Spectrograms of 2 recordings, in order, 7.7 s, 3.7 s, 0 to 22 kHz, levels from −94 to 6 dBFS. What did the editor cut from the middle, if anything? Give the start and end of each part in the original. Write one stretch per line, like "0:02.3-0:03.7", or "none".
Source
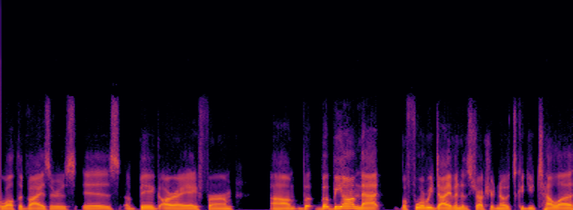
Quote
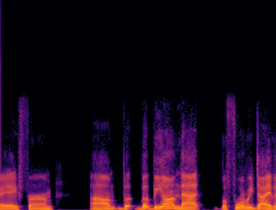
none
